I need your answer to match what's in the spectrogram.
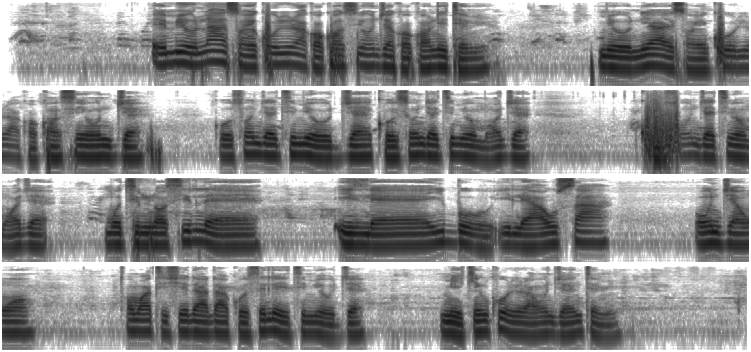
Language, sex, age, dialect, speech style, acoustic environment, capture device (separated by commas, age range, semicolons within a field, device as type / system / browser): Yoruba, male, 35-44, Nigeria - Ibadan, happy; relaxed, people talking, mobile / Linux / Chrome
